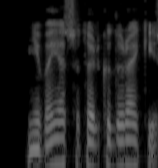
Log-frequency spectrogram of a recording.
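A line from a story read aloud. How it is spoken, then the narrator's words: Calm reply. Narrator (Russian): спокойно ответил Ахтанор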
